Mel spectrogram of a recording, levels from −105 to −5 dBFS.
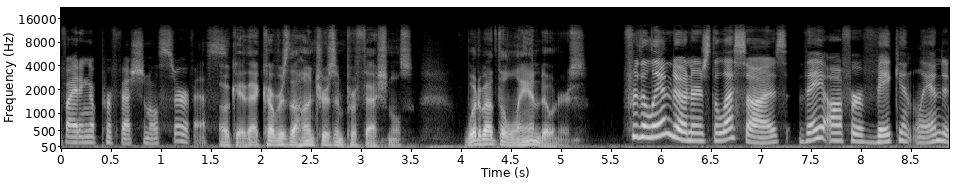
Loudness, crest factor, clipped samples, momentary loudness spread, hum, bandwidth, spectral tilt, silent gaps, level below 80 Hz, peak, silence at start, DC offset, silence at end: -30 LUFS; 18 dB; under 0.1%; 13 LU; none; 13 kHz; -5.5 dB/octave; none; -48 dBFS; -12 dBFS; 0.05 s; under 0.1%; 0 s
